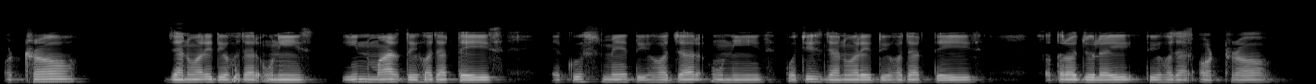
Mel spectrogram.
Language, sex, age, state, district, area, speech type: Odia, male, 18-30, Odisha, Kalahandi, rural, spontaneous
